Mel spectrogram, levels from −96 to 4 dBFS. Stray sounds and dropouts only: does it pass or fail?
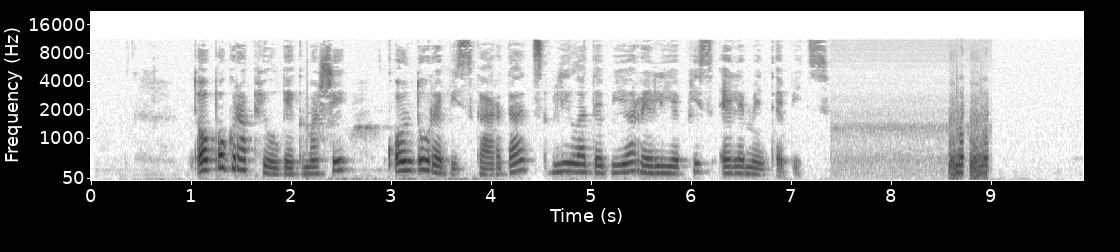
fail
